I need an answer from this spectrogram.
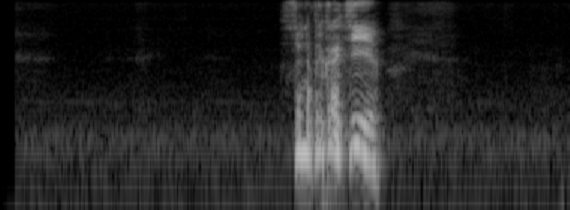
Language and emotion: Russian, angry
